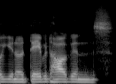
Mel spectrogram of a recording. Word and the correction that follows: Goggins: I think I got the name right. David Hoggins, yeah. But he wrote this great book. Goggins.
